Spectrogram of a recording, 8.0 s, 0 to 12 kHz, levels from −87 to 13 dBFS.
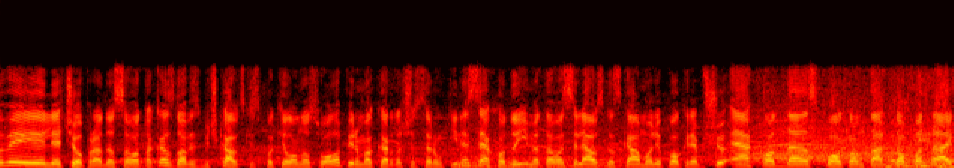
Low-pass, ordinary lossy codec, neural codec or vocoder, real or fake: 7.2 kHz; Opus, 64 kbps; none; real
